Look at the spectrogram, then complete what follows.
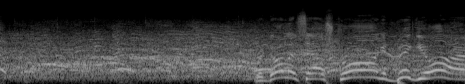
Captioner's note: crowd cheering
